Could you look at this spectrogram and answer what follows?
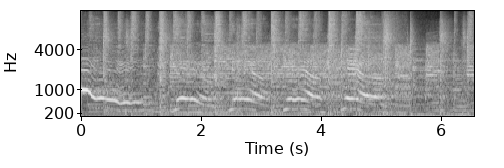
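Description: Live rock band playing loud, with drums, bass and electric guitar. A singer's long held note trails off at the start, then a lead melody of sliding notes runs over the band.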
